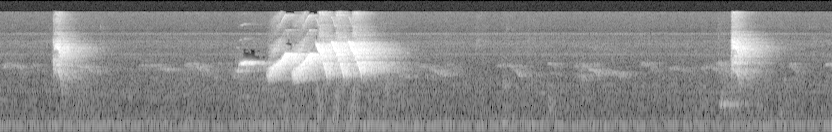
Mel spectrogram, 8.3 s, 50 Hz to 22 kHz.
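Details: Yellow-bellied seedeater, on day two at 9:20 in the morning: a single high buzzy, scratchy phrase of about a second, framed by sharp thin chip notes before and after, over a steady low electrical hum.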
